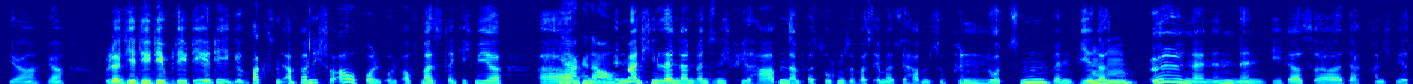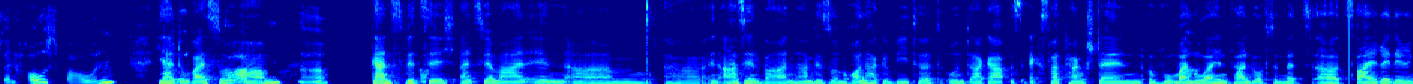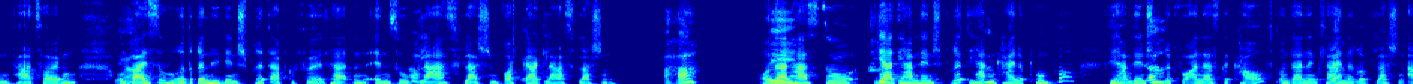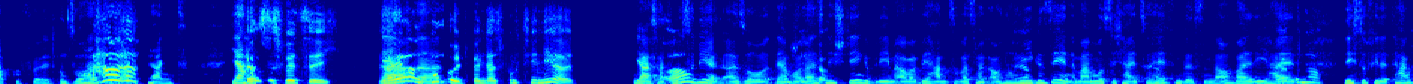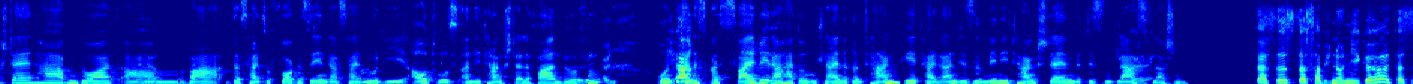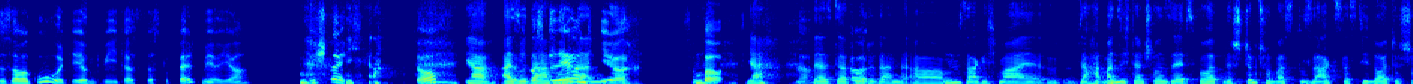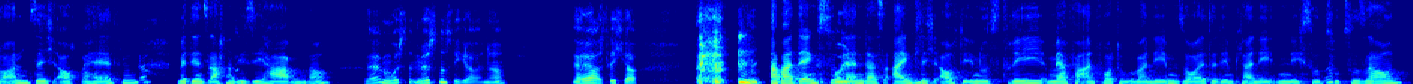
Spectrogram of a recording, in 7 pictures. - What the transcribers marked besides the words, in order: laugh; unintelligible speech; unintelligible speech; chuckle; laughing while speaking: "Ja"; chuckle; chuckle; other background noise; throat clearing
- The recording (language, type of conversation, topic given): German, unstructured, Wie wirkt sich Plastikmüll auf unsere Umwelt aus?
